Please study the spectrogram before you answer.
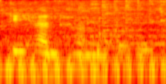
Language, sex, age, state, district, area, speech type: Assamese, female, 45-60, Assam, Goalpara, urban, spontaneous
